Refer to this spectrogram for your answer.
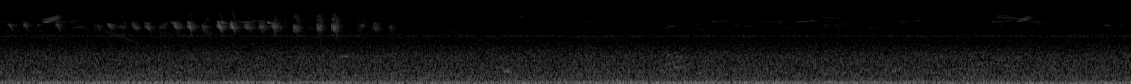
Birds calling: unidentified bird

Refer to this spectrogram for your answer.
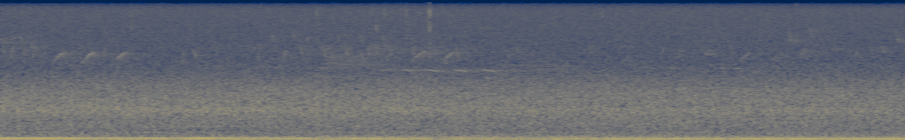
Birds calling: Tufted Titmouse (Baeolophus bicolor)
American Goldfinch (Spinus tristis)

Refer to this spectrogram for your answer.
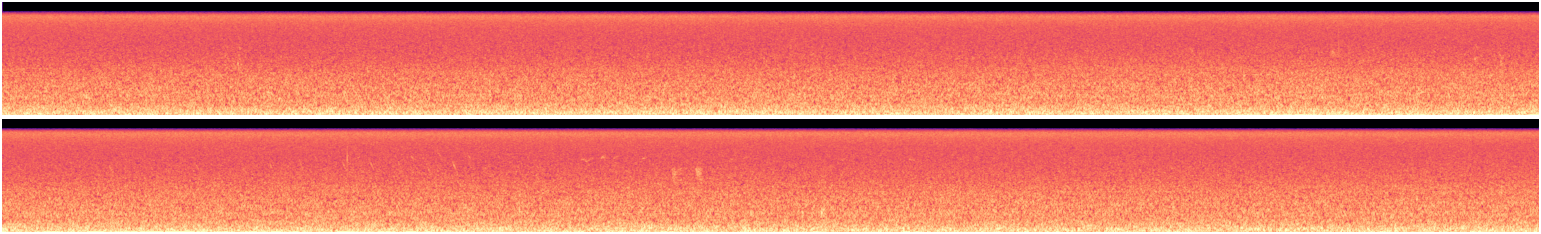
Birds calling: Gray-crowned Rosy-Finch (Leucosticte tephrocotis)
unidentified bird

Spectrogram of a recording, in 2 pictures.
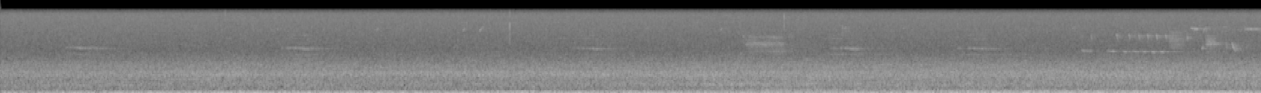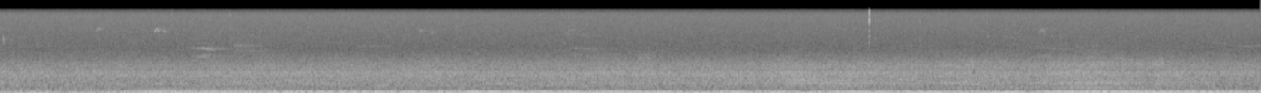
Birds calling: Red-winged Blackbird (Agelaius phoeniceus)
Black-capped Chickadee (Poecile atricapillus)
Blue Jay (Cyanocitta cristata)
Song Sparrow (Melospiza melodia)

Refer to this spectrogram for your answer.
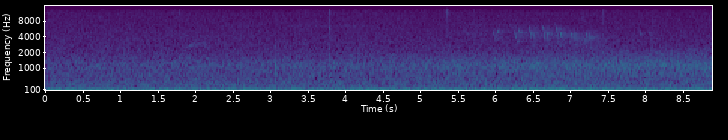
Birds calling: Northern Waterthrush (Parkesia noveboracensis)

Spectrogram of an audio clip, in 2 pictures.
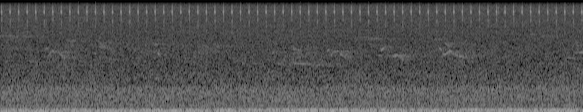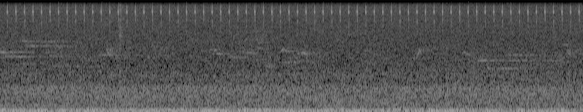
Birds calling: Wood Thrush (Hylocichla mustelina)
American Robin (Turdus migratorius)

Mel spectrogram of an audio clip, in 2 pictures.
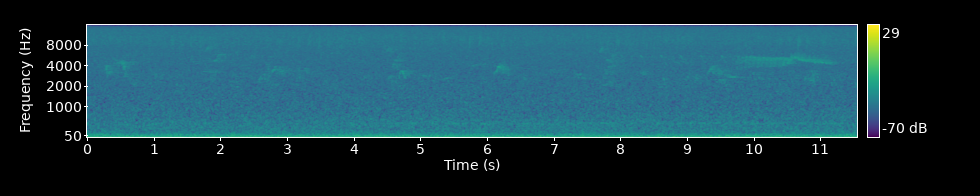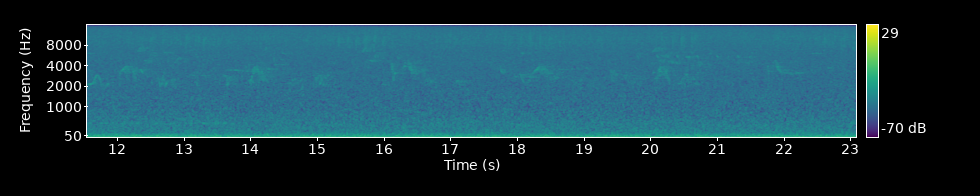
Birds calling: Orange-crowned Warbler (Leiothlypis celata)
Cassin's Vireo (Vireo cassinii)
Western Tanager (Piranga ludoviciana)
Pacific-slope Flycatcher (Empidonax difficilis)

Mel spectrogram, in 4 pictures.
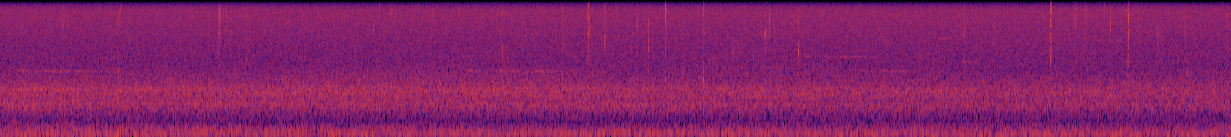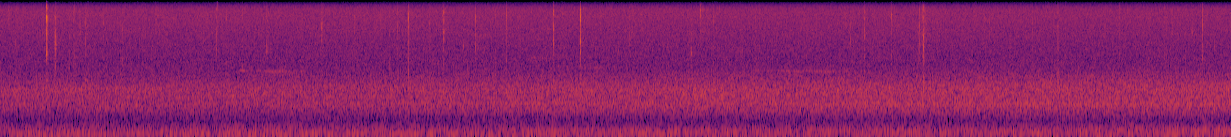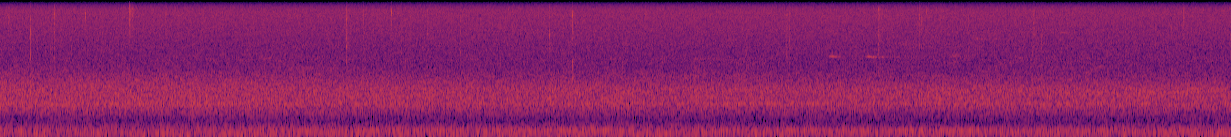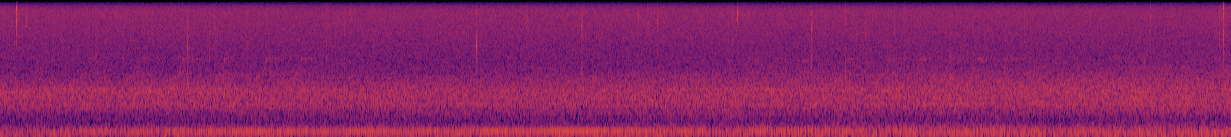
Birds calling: Song Sparrow (Melospiza melodia)
Tufted Titmouse (Baeolophus bicolor)

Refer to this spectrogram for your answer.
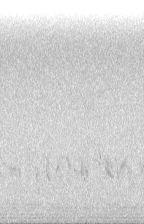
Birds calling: Eurasian Skylark (Alauda arvensis)

